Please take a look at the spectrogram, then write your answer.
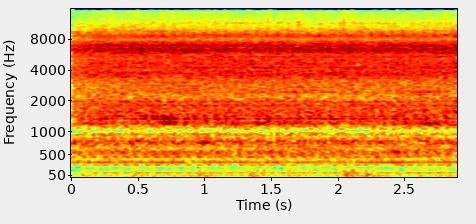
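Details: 1992 Camaro RS running for the first time after brake and fuel system work, mouse nest blown out of exhaust, fuel pressure high (owner suspects return line too small), no fans hooked up; steady even idle, no knocks or misses; normal idle.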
